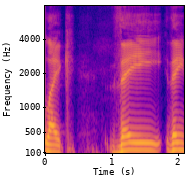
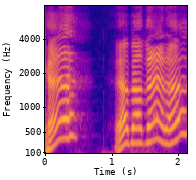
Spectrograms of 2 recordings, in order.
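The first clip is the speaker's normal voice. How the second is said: very high, hyped-up, crowd-pumping emcee voice; 13 semitones higher than usual. Retelling a comedy show, imitating the host hyping the crowd. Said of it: "the host goes up and he's like".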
